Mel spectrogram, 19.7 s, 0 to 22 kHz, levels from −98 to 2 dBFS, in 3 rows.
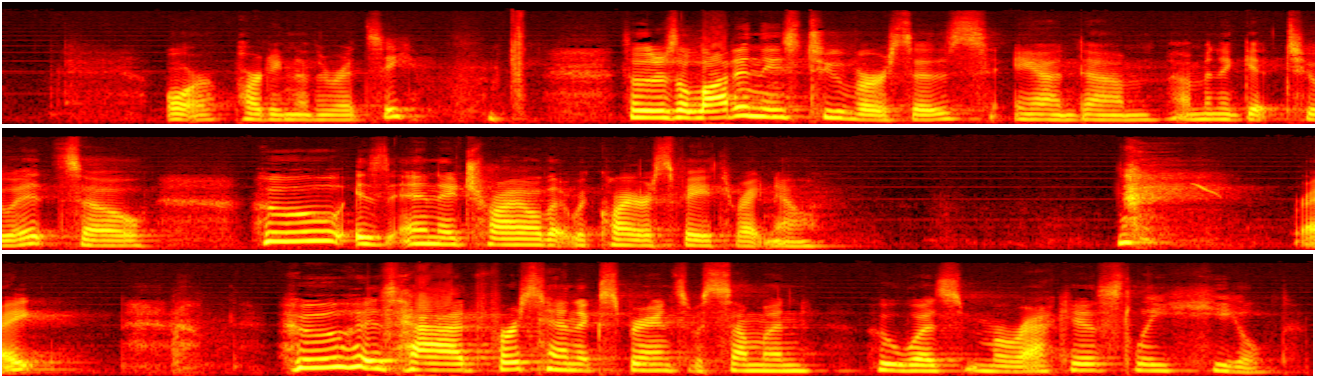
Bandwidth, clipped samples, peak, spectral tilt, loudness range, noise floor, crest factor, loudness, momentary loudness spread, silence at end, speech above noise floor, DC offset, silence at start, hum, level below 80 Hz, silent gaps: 16.5 kHz; under 0.1%; -4 dBFS; -4 dB/octave; 7 LU; -60 dBFS; 20 dB; -23 LUFS; 17 LU; 0.15 s; 38 dB; under 0.1%; 0.85 s; none; -68 dBFS; none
